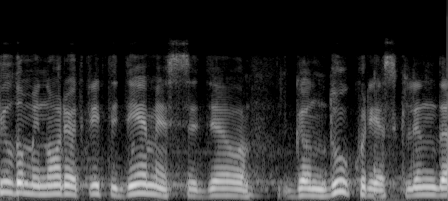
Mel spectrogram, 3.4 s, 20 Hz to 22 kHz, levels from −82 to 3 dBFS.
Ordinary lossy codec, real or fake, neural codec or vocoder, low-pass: Opus, 32 kbps; real; none; 7.2 kHz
